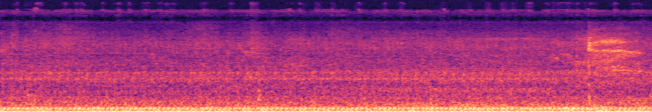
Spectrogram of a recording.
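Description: A four-wheel drive vehicle drives an off-road track, its engine holding a steady, droning hum over constant low rumble throughout, with no voices.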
